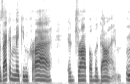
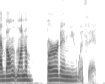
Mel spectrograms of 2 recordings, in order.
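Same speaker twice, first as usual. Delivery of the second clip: plain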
